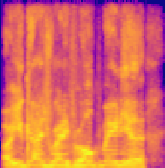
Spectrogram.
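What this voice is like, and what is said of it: Imitates a wrestler's voice. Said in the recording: “did a Macho Man impression”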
